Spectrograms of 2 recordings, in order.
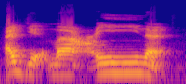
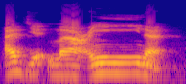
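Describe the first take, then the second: Both takes have the same delivery.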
